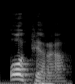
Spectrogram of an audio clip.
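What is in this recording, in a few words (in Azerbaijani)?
"opera", Azerbaijani; Orfoqrafiya Lüğəti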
